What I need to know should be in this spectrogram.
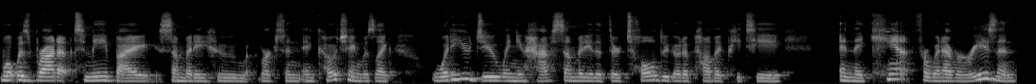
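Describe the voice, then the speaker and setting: The pace is moderate, and an ordinary speaking voice shows ordinary pitch variation. The background is silent and the recording very clean. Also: woman, fairly low pitch for a woman. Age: 40s. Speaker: physical therapist. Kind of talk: casual interview chat.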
